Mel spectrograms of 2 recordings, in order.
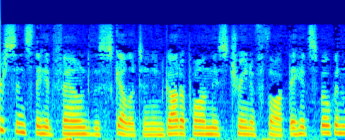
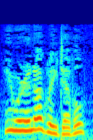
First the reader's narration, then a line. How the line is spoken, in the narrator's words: cried a third pirate with a shudder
